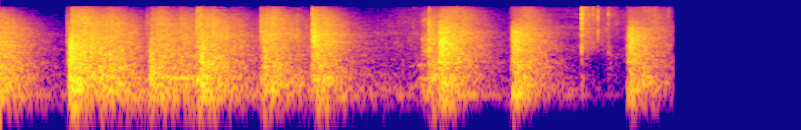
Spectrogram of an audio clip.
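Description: Bare hand chopping down on a whole watermelon over and over, about nine sharp blows in three and a half seconds, each with a short ringing tail.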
